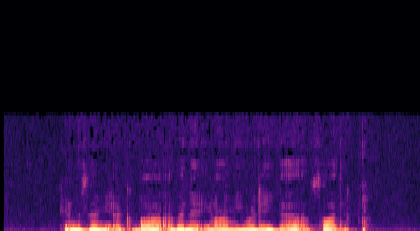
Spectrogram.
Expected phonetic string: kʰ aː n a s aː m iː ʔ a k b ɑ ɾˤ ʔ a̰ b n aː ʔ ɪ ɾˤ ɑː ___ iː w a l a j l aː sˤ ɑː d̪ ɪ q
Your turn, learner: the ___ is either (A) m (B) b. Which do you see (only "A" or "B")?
A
